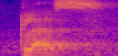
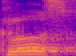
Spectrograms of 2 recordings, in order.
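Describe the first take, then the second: First: The vowel is an open 'ah' sound. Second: The vowel is a rounded 'aw' sound. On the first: The speaker calls it wrong. "கிளாஸ்ன்னு சொல்லக்கூடாது" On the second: The speaker calls it right. "க்ளோஸ் அப்படின்னு சொல்லணும்"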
